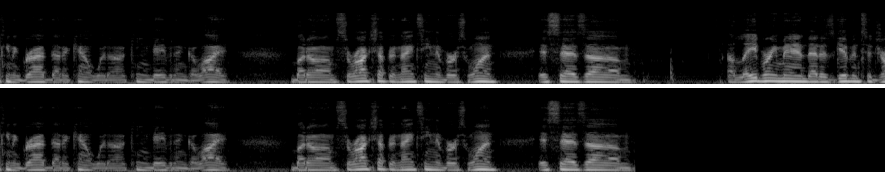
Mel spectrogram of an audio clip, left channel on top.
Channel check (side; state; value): right; drops out; at 6.4 s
